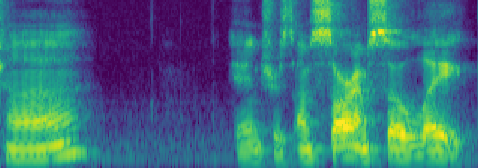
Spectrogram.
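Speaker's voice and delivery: ordinary talk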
